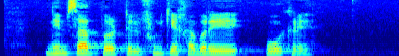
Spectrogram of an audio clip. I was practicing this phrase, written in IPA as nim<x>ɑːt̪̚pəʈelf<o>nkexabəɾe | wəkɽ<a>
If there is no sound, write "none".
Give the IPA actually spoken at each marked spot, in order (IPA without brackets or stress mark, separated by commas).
s, u, e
